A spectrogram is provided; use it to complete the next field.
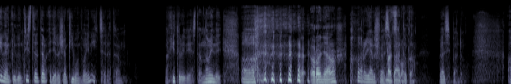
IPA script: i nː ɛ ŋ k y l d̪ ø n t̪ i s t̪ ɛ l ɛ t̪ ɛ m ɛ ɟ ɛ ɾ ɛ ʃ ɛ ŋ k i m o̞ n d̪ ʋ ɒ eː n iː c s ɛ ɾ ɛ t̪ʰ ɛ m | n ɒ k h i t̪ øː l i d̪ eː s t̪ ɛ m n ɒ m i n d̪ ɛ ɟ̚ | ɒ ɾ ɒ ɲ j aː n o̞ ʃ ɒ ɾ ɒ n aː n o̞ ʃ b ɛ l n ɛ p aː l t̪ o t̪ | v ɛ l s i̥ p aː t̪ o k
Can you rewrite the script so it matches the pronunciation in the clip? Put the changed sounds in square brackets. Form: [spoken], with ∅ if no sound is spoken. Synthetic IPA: i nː ɛ ŋ k y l d̪ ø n t̪ i s t̪ ɛ l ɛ t̪ ɛ m ɛ ɟ ɛ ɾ ɛ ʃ ɛ ŋ k i m o̞ n d̪ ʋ ɒ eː n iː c s ɛ ɾ ɛ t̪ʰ ɛ m | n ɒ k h i t̪ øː l i d̪ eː s t̪ ɛ m n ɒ m i n d̪ ɛ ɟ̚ | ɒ ɾ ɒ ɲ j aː n o̞ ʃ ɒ ɾ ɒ [ɲ] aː n o̞ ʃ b ɛ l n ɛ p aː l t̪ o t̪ | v ɛ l s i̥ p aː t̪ o k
